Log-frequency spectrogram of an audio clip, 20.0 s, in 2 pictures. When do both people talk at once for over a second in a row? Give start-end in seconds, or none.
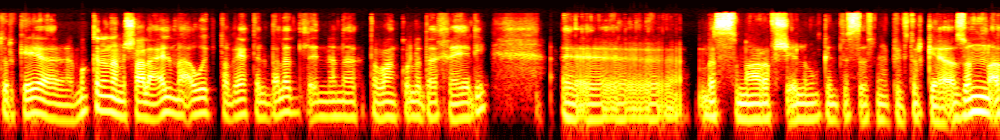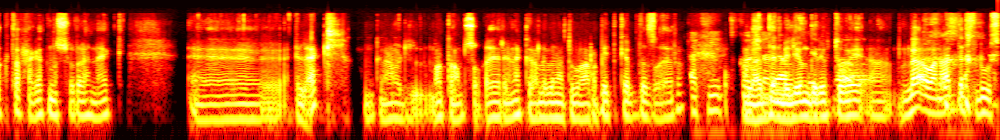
17.5-18.9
